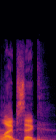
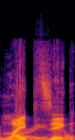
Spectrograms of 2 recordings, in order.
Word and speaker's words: Leipzig: I can never pronounce her. Lipig Lipig. Lipig. in Germany. Leig Leig, wait, can you can you pronounce it slowly? Leipzig.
